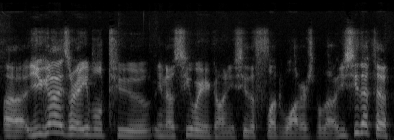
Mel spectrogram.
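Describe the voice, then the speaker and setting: Halting, casual man running a tabletop game. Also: a little high, animated, dry recording. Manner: halting, searching descriptions with casual slang and mild exasperation. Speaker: game master.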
